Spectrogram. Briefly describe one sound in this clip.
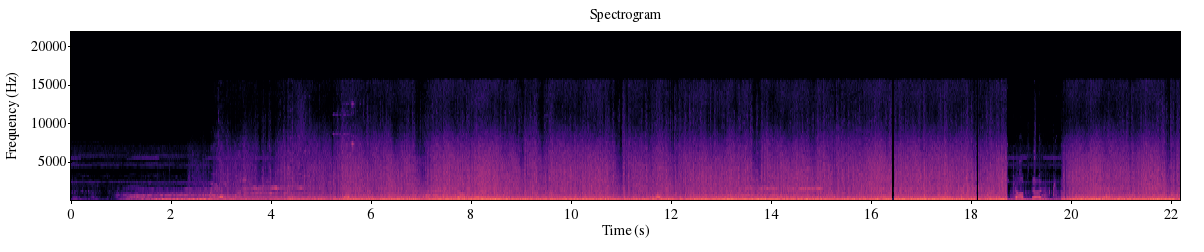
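Explosions and battle noises boom and crackle densely, growing loud.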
